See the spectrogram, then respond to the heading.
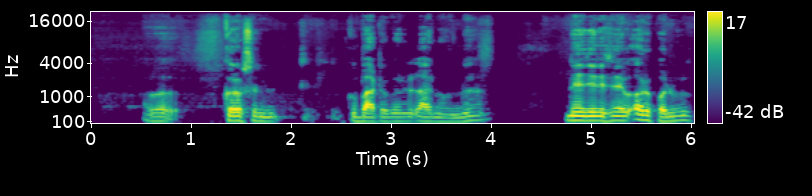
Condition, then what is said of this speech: Parkinson's disease. मलाई ड्राई हुन्छ मुख यसो पार्किन्सन सबैजना डिस्टर्ब गऱ्यो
